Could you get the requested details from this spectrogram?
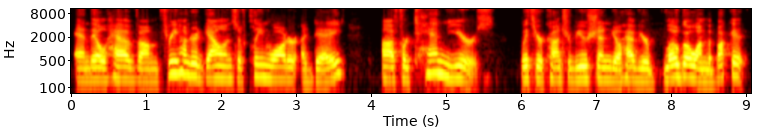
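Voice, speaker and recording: An earnest woman talks as a guest on an interview show, sharing her story with plenty of ums and restarts. Her voice sits low and grounded throughout. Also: unhurried, dry recording. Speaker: nonprofit founder, interview guest. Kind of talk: interview conversation.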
